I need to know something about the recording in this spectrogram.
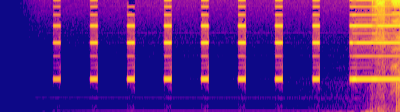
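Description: Eight short electronic beeps of one pitch, evenly spaced a little under a second apart, the first ones softer. About seven seconds in, a steady tone of the same pitch starts and reversed hip-hop music and vocals fade in beneath it.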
